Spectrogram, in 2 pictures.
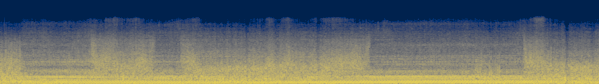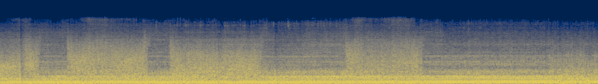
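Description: Wind rushes past loudly and rises and falls in gusts.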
